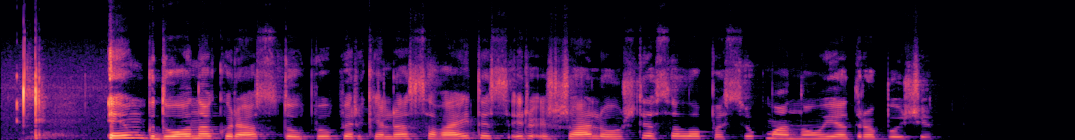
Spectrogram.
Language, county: Lithuanian, Vilnius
